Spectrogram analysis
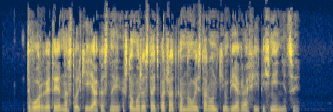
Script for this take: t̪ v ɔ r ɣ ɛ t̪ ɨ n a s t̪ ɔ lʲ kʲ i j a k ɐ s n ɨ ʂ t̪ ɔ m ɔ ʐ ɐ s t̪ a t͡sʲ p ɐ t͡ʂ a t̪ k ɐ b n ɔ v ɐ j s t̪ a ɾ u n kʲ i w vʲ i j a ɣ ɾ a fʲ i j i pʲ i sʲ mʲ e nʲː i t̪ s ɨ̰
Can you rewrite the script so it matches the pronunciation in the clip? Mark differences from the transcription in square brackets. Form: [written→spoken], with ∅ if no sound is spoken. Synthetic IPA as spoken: t̪ v ɔ r ɣ ɛ t̪ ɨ n a s t̪ ɔ lʲ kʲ i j a k ɐ s n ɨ ʂ t̪ ɔ m ɔ ʐ ɐ s t̪ a t͡sʲ p [ɐ→a] t͡ʂ a t̪ k ɐ [b→m] n ɔ v ɐ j s t̪ a ɾ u n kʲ i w [vʲ→bʲ] i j a ɣ ɾ a fʲ i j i pʲ i sʲ mʲ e nʲː i t̪ s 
